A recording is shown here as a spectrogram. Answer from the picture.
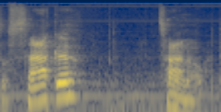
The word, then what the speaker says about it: Ahsoka Tano: Ahsoka Tano.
